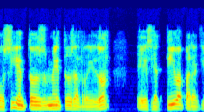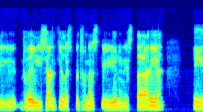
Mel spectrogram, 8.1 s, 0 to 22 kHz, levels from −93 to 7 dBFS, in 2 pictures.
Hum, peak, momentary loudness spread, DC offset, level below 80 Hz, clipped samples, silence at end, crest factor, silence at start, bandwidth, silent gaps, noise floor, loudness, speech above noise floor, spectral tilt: none; -6 dBFS; 10 LU; under 0.1%; -70 dBFS; under 0.1%; 0 s; 18 dB; 0 s; 9.2 kHz; none; -57 dBFS; -23 LUFS; 34 dB; -4.5 dB/octave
